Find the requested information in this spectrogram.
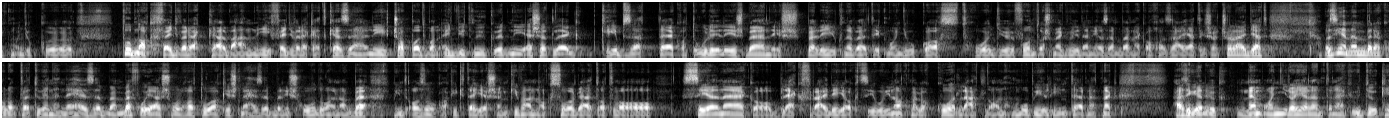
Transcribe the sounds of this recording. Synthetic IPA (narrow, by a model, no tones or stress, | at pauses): kmo̞̰ɲɟukː | t̪ud̪nɒkfɛɟvɛɾɛkːɛlbaːnːifɛɟvɛɾɛkɛt̪kɛzɛlnit͡ʃɒpɒd̪bɒnʔɛɟːyt̪myːkød̪niɛʃɛt̪lɛɡkeːbzɛt̪ːɛkɒt̪uːleːleːʒbɛnḛːʃb̥ɛleːjyknɛvɛlt̪eːkmo̞ɲɟukɒst̪ho̞ɟfo̞n̪t̪o̞ʃmɛɡʋeːd̪ɛniɒzɛmbɛrnɛkɒhɒzaːjaːt̪eːʃɒt͡ʃɒlaːɟːaːt̪ | ɒzijɛnɛmbɛɾɛkɒlɒpʋɛt̪øːɛnːɛɦɛzɛbːɛmbɛfo̞jaːʃo̞lɦɒt̪oːɒkeːʃnɛɦɛzɛbːɛniʃhoːd̪o̞lnɒɡ̚bɛmint̪ʰɒzo̞kɒ̰kikt̪ɛjːɛʃɛŋkivaːnːɒkso̞lɡaːlt̪ɒt̪ʋɒː | seːlnɛkɒblɛ̰kfra̰jd̪ejɒkt̪sijoːjinɒkmɛɡɒko̞rla̰ːt̪lɒ̰nmo̞bilʔḭnt̪ɛrnɛt̪nɛkhat̪iɡɛnøːknɛmʔɒɲːiɾɒjɛlɛnt̪ɛnɛkyt̪øːkeː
